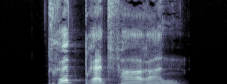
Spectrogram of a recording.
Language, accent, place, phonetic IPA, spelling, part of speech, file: German, Germany, Berlin, [ˈtʁɪtbʁɛtˌfaːʁɐn], Trittbrettfahrern, noun, De-Trittbrettfahrern.ogg
- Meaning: dative plural of Trittbrettfahrer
